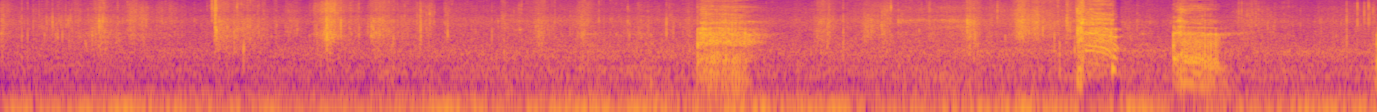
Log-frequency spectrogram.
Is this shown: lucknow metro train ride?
no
